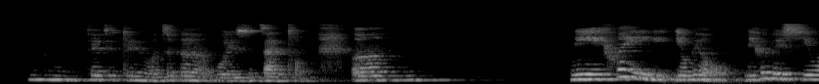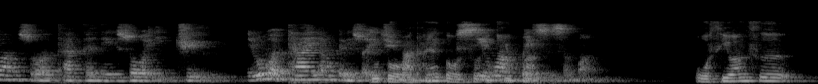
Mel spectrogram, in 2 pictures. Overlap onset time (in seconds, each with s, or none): 11.9 s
